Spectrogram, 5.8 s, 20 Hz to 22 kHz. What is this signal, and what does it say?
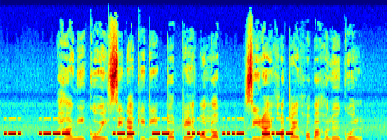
Morse code (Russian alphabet), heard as a keyed tone, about 34 wpm, spaced as for 21 wpm, 1160 Hz, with speech in Assamese. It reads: РЙ ВМХЖЫ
